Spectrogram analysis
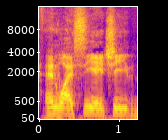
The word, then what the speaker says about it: Naichi: social media that that character's name is naichi pronunciation nyche that is the name of corn Horn's mother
